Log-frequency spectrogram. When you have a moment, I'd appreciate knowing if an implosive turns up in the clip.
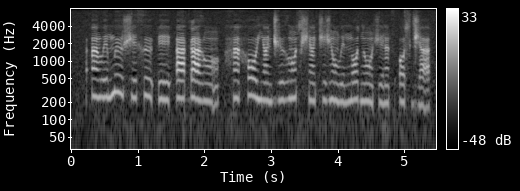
yes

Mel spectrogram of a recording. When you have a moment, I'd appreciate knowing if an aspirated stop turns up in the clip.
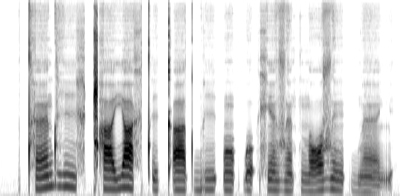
yes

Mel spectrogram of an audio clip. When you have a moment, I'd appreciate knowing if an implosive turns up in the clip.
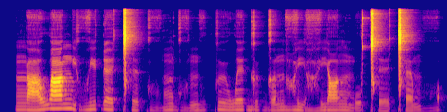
yes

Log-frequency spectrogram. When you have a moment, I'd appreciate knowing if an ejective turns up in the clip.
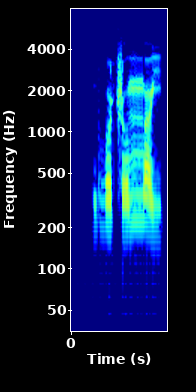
no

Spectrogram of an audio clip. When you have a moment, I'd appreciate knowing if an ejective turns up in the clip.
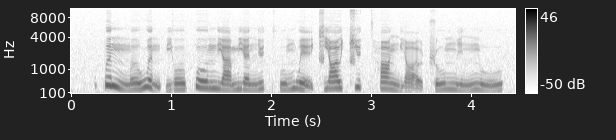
no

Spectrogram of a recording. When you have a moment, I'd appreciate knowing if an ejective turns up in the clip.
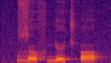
yes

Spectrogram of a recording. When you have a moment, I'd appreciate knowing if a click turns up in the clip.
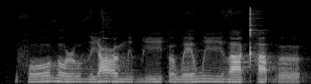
no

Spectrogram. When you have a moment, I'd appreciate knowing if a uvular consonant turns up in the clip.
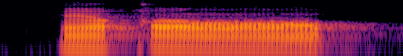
yes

